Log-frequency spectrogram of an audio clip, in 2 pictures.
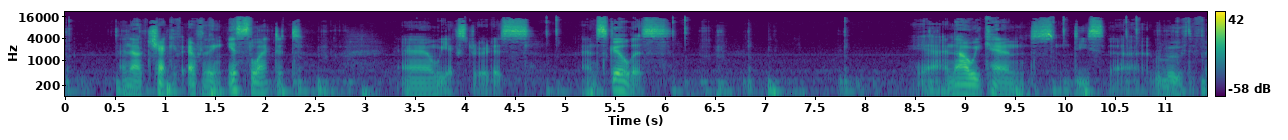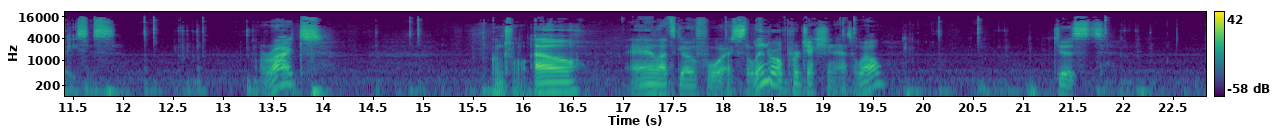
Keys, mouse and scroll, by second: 0.0 middle click, 0.7-1.4 scroll down 1, 1.4 KP_1, 1.9-2.3 scroll up 5, 2.3 shift+middle click, 2.7-3.0 scroll up 3, 3.0 e, 5.2 s, 6.3 scroll down 1, 6.5 Tab, 6.8 middle click, 7.1 z, 7.8 middle click, 8.8 Tab, 9.5 3, 10.0 click, 10.7 x, 10.9 scroll down 3, 11.1 middle click, 11.7 click, 11.8 x, 12.5 scroll down 3, 12.7-13.9 middle drag, 13.9 KP_1, 14.9 click, 15.9 ctrl+l, 18.2 u, 19.3 click, 20.6 b, 21.1 s, 22.2 g.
